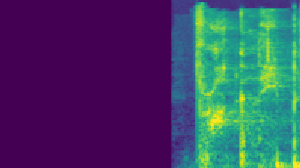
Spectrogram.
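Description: Silence, then about a second in a whispered voice speaking the studio name of a logo ident, cut by a few short sharp clicks.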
